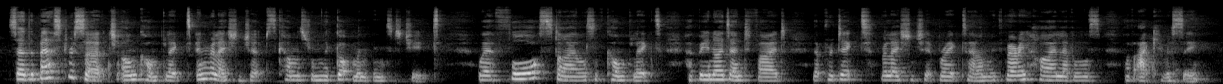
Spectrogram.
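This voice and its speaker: A woman working as a relationships coach, giving calm, explanatory advice straight to the camera with the odd um. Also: mid-range voice. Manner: calm, explanatory, with occasional ums. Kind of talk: direct-to-camera advice talk.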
